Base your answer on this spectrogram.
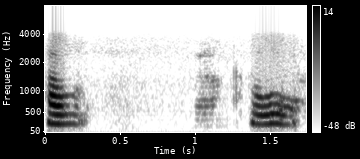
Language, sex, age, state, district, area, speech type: Marathi, female, 30-45, Maharashtra, Thane, urban, conversation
